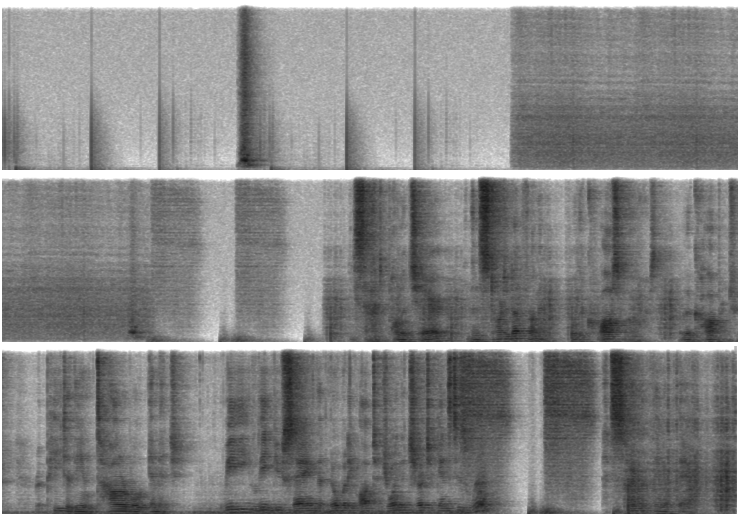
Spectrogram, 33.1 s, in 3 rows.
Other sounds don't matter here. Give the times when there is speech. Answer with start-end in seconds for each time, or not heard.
16.3-24.8, 25.4-29.4, 31.1-33.0.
